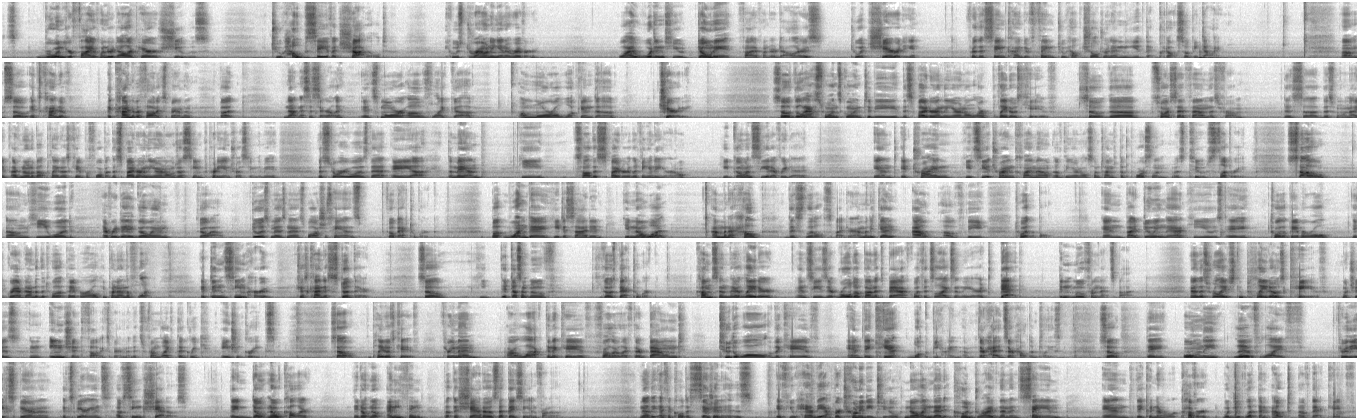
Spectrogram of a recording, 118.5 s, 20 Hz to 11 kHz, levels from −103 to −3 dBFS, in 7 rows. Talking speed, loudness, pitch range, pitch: 195 wpm, -27 LUFS, 150-180 Hz, 165 Hz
